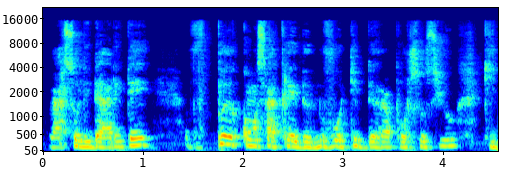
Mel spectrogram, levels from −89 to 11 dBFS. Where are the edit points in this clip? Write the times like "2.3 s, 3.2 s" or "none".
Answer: none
